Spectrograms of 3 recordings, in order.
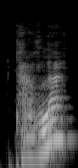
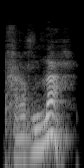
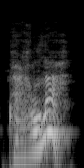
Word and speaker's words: parlât: person of the subjunctive, whereas I had always written and pronounced it parla, as in the present of the indicative.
